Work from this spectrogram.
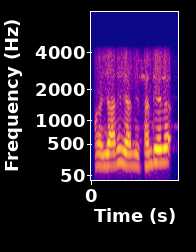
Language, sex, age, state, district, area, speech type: Manipuri, male, 45-60, Manipur, Bishnupur, rural, conversation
